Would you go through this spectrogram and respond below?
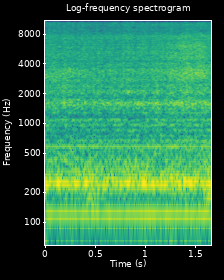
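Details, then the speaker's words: Maytag Neptune gas dryer after gas valve solenoid repair for heat staying on, quick dry cycle, door reopened to test reignition: a constant low hum with a steady drone, no scraping, squeal or clicking; normal running. "you should hear the click of the gas valve [Music] there it is and we have success"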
